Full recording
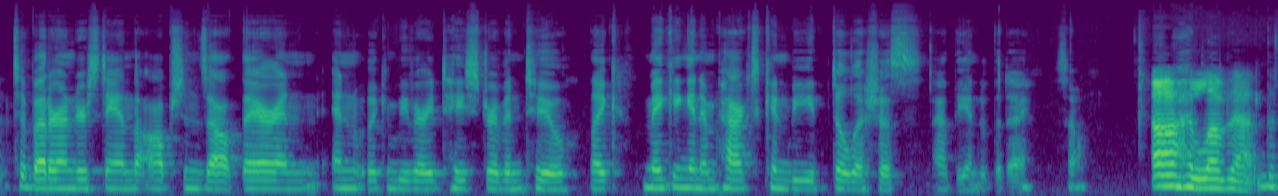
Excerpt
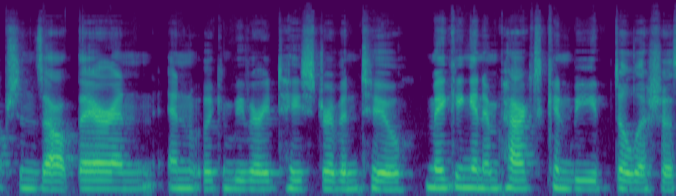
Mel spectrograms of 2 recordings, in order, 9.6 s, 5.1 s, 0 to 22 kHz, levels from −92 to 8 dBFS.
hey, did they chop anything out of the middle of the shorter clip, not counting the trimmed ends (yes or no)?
yes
